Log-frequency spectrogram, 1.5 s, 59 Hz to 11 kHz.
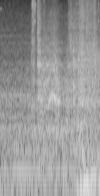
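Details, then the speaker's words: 1992 Dodge D250 Cummins diesel started from a JF.EGWO 6000A jump starter: brief crank, then it catches straight away and settles into running, keys jingling nearby; a clean, healthy quick start. "it started right up. Slick as crap. Oh, decent."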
